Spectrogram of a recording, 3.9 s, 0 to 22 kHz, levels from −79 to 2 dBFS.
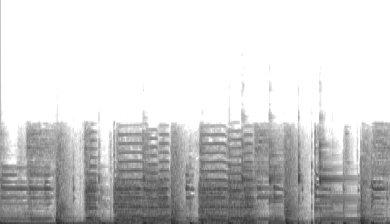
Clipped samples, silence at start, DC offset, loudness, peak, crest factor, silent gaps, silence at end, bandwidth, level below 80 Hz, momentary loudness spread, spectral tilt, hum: under 0.1%; 0 s; under 0.1%; -18 LUFS; -4 dBFS; 14 dB; none; 0 s; 11.5 kHz; -32 dBFS; 5 LU; -4 dB/octave; none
